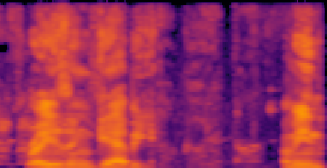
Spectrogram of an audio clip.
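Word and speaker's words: Gabi: by emir raising gabby i mean they call her guppy yabby which is more like the german pronunciation for that name i mean she was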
